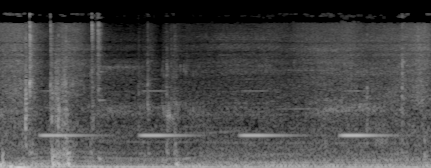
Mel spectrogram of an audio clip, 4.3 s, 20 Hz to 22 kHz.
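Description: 2017 Honda Pilot's 3.5-litre V6 just started, swelling briefly at the start and then idling steadily, heard from inside the cabin. Over it a dashboard warning chime beeps four times, about once a second.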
